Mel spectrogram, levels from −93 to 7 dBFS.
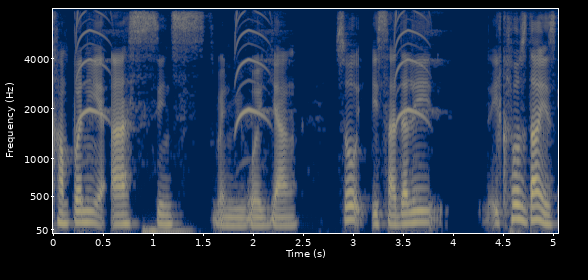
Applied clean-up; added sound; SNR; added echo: classical method spectral subtraction.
